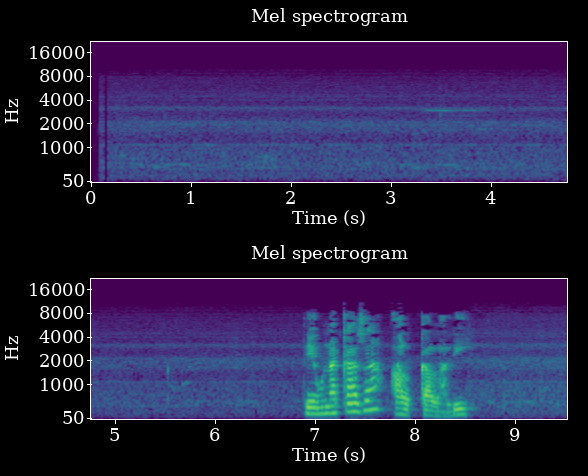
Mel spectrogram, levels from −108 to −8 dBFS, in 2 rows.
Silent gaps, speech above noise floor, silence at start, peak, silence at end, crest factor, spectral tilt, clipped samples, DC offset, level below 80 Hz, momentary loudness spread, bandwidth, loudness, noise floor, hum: none; 39 dB; 6.9 s; -14 dBFS; 1 s; 24 dB; -4.5 dB/octave; under 0.1%; under 0.1%; under -90 dBFS; 11 LU; 9.8 kHz; -31 LUFS; -69 dBFS; none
